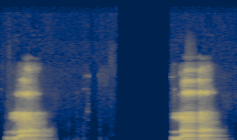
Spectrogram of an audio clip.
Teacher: Ujung lidah nempel pada langit mulut, setelah itu dipisahkan ya. Terpisahkan dengan membuka apa? Membuka mulut ya. La ya. Kalau dia dhammah, lamnya dhammah disertai dengan memoncongnya bibir ya. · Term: Lam fathah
